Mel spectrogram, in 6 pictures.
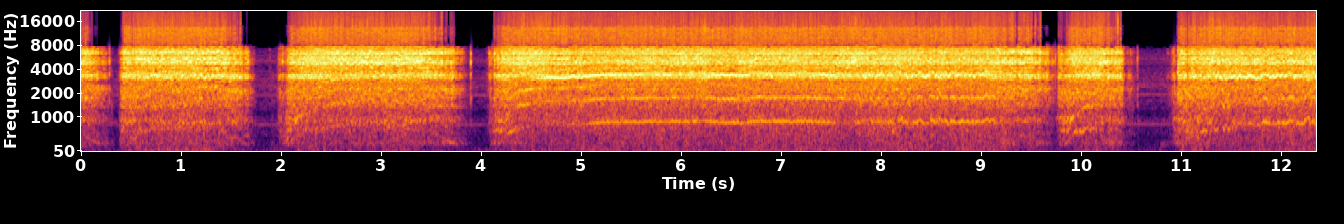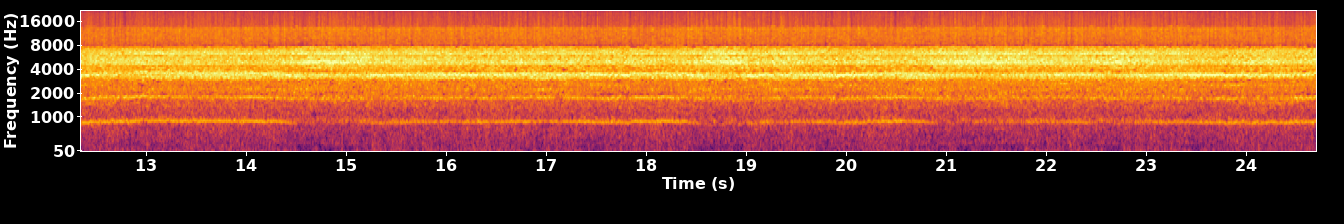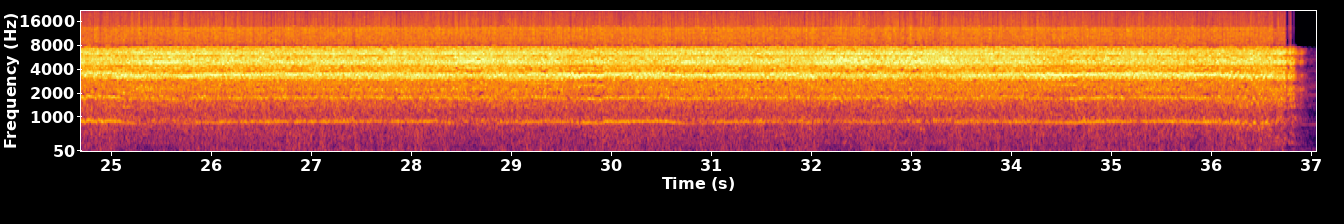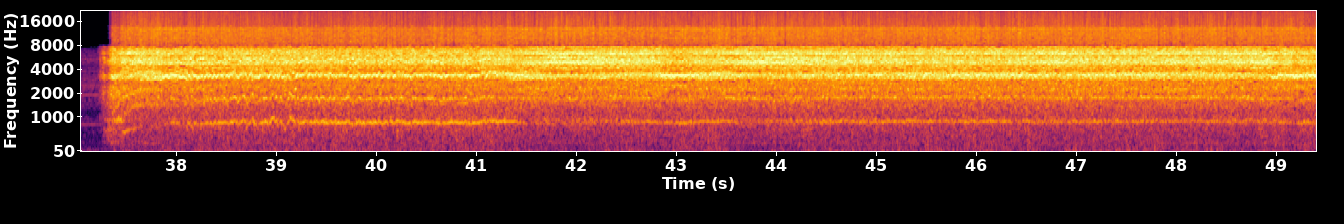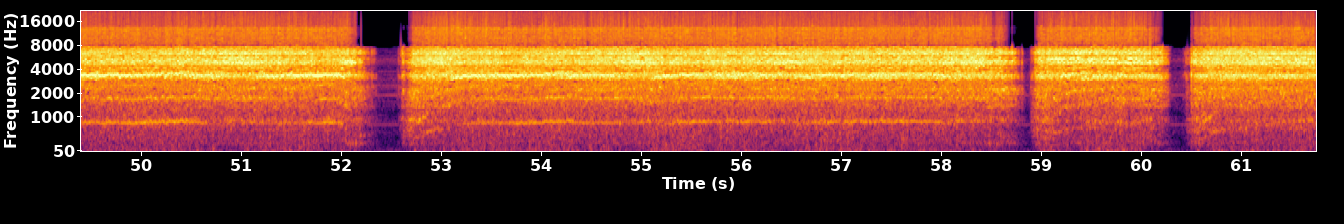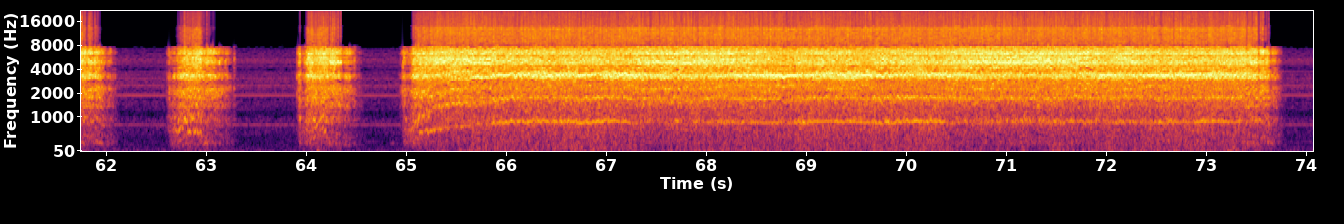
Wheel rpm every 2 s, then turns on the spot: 120, 120, 150, 230, 180, 80, 220, 230, 230, 230, 230, 230, 220, 230, 230, 230, 220, 230, 120, 200, 210, 220, 230, 230, 220, 220, 150, 220, 230, 160, 130, 30, 60, 220, 220, 220, 200.
none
